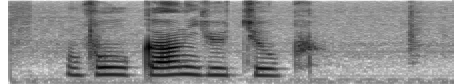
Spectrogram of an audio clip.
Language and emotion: Russian, neutral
